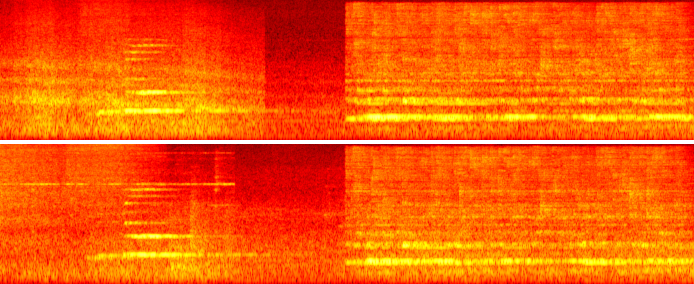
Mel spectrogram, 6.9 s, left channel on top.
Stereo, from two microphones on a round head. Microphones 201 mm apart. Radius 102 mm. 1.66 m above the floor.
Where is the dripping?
30° right (ahead or behind), 1.7 m.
